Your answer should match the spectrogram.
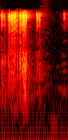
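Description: A quick papery flutter comes from a riffle cut of a deck of old business cards: one short scratchy burst, a smaller one right after, then a faint tick.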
